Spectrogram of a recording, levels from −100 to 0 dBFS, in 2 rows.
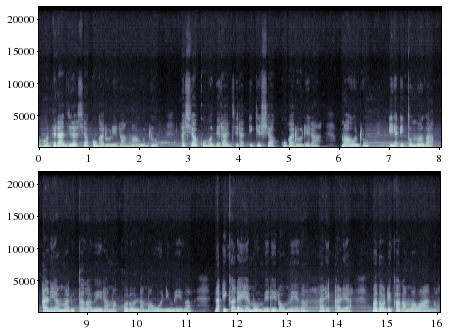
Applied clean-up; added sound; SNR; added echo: none; Bowed string instrument; 20 dB; none.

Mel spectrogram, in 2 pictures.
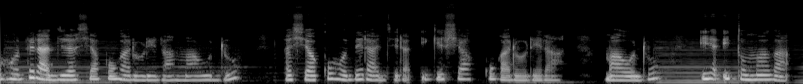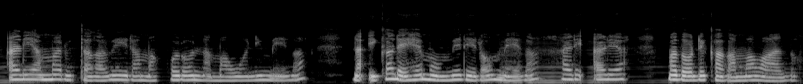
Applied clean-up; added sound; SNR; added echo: neural mask model RNNoise.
